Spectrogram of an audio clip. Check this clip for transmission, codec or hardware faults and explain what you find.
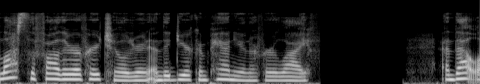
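One fault is audible: a stream reconnect. At 3.20 s the speech cuts to silence, returning at 4.03 s about 30 ms further along. The connection dropped, then a fresh decoder restarted mid-stream.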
